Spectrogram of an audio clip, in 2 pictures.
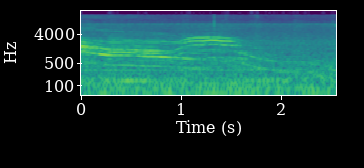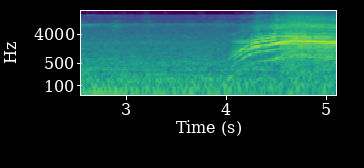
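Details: Cats in an angry fight: a descending wail and a short arched yowl, a quiet low growl, then a sudden loud rising screech.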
